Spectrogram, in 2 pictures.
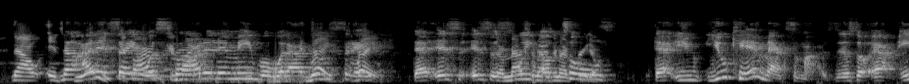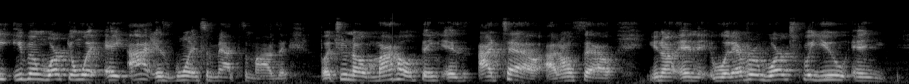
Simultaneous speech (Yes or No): Yes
